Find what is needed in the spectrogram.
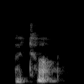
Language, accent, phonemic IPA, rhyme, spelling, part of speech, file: English, Southern England, /əˈtɒp/, -ɒp, atop, preposition / adverb, LL-Q1860 (eng)-atop.wav
- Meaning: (preposition) 1. On the top of 2. On the top (with of); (adverb) On, to, or at the top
